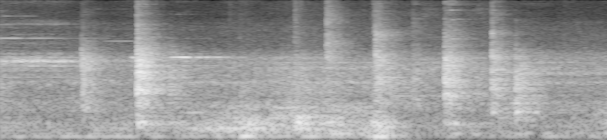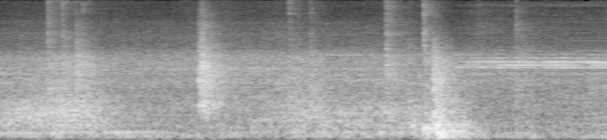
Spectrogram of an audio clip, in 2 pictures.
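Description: Wardrobe drawers being pushed shut and handled, giving a series of sharp wooden knocks and clicks, the loudest about five seconds in.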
